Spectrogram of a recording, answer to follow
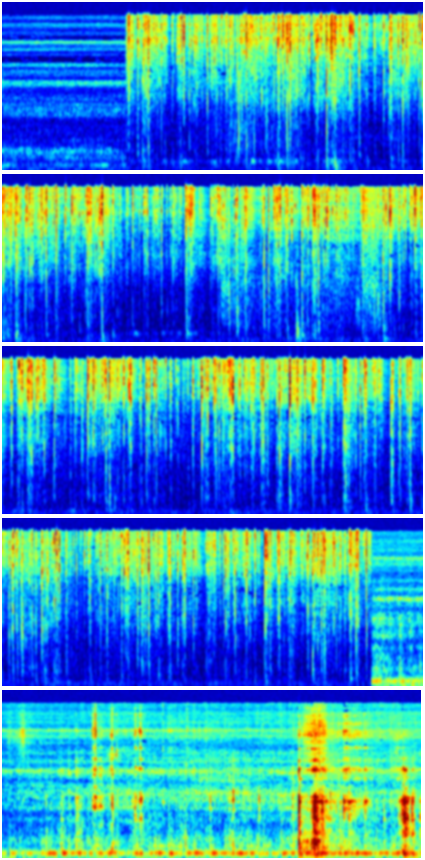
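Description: Irregular, crisp crackling and crunching of snow outdoors in a snowstorm. About sixteen seconds in, it gives way to the steady low hum of a portable gas stove burner under a pot of boiling water, with a couple of sharp clanks near the end.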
